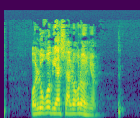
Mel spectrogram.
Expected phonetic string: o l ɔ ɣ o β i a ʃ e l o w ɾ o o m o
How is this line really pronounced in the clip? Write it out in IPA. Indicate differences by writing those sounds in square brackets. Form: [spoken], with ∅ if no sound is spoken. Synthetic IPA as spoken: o l [u] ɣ o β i a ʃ [a] l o [ɣ] ɾ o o [ɲ] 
